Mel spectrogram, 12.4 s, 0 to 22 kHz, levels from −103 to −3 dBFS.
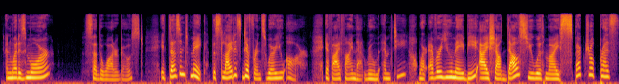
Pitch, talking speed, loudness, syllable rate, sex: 220 Hz, 170 wpm, -19 LUFS, 4.6 syllables/s, female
